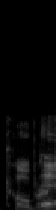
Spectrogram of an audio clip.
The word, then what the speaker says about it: Cockburn: I thought you were going to talk about the Cockburn guy. – His name is Kofi Coburn. – Yeah, it's pronounced.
